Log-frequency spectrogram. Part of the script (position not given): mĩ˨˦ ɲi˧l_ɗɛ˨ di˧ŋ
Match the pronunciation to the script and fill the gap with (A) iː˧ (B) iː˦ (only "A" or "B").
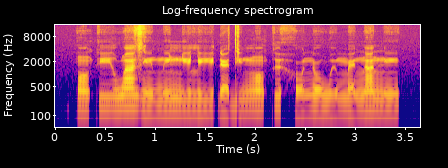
A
